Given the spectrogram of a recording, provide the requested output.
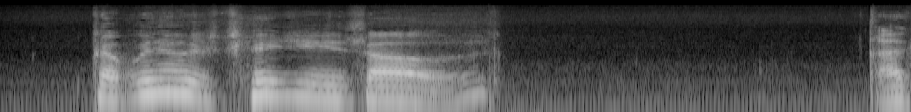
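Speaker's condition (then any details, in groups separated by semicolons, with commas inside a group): Facioscapulohumeral muscular dystrophy, facioscapulohumeral (FSHD); respirator pump wheezing audible in recording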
